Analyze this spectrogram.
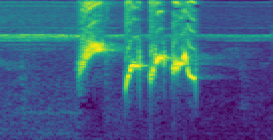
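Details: Red-whiskered bulbul decoy song for voice training, in the double twisted style: a loud upslurred opening note followed by a tight burst of three twisting chirps, over a thin continuous whine.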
